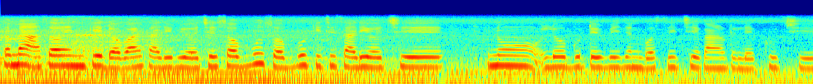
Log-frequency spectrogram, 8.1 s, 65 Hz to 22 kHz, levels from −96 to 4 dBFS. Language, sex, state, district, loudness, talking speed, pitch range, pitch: Odia, female, Odisha, Sambalpur, -18 LUFS, 155 wpm, 205-230 Hz, 215 Hz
